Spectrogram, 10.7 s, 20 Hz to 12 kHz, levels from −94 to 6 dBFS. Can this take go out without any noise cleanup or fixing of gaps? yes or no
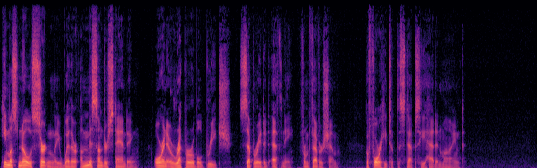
yes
